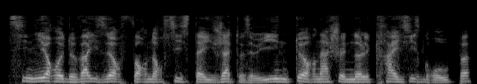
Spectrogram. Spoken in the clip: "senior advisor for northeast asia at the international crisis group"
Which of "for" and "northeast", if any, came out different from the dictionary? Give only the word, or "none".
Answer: northeast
